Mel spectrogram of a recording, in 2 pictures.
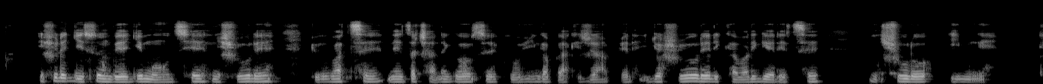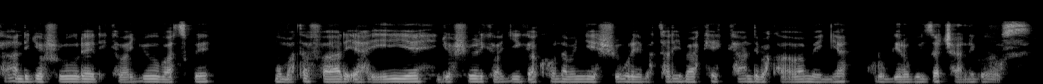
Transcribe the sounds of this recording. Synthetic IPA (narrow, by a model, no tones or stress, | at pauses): iʃuːɾe̞ɾɟisuːmbuje̞ɾɟimuːzieniʃuːɾe̞ɾɟuːβat͡se̞ne̞ːzat͡ʃaːne̞ɡo̞ːse̞kʰuβuhiːŋɡab̚ɡa̰ːkiʒa̰ːmbeɾeiɾɟo̞ʃuːɾe̞ɾikʰaβaɾiɡe̞ɾet͡se̞ | inʃuɾo̞ | imŋe̞̰ | kʰaːndiɾɟo̞ʃuːɾe̞ɾikʰaβaɾɟuːβat͡swe̞ | mumatʰafaːɾḭʔahije̞iɾɟo̞ʃuːɾe̞ɾikʰaβaɟiːɡakʰo̞naβaɲe̞ːʃuːɾe̞βatʰaɾiβakʰe̞kʰaːndiβakʰa̰βa̰βame̞ɲa | kuɾuɡe̞ɾo̞ɡwiːzat͡ʃa̰ːne̞ɡo̞̰ːse̥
